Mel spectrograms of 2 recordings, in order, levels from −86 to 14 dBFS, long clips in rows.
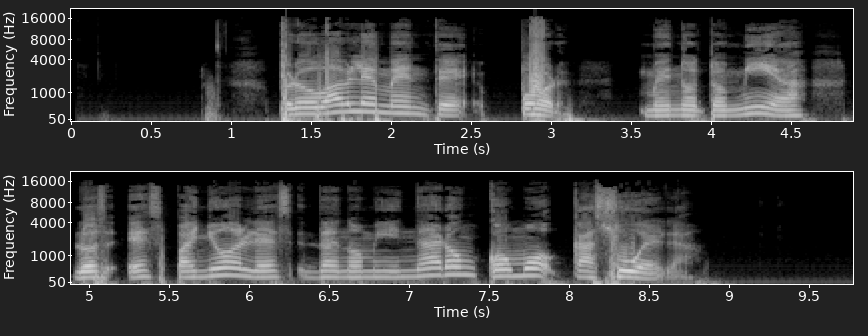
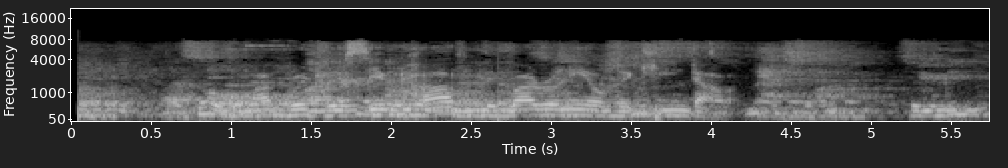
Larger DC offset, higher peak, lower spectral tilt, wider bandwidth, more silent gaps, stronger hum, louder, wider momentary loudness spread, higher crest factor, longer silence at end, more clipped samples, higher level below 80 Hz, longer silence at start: neither; about the same, 0 dBFS vs -2 dBFS; about the same, -5 dB/octave vs -5.5 dB/octave; first, 16.5 kHz vs 8.2 kHz; neither; first, 60 Hz at -45 dBFS vs none; first, -14 LUFS vs -17 LUFS; second, 8 LU vs 12 LU; about the same, 14 dB vs 14 dB; first, 0.85 s vs 0 s; neither; first, -32 dBFS vs -48 dBFS; first, 0.85 s vs 0.05 s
